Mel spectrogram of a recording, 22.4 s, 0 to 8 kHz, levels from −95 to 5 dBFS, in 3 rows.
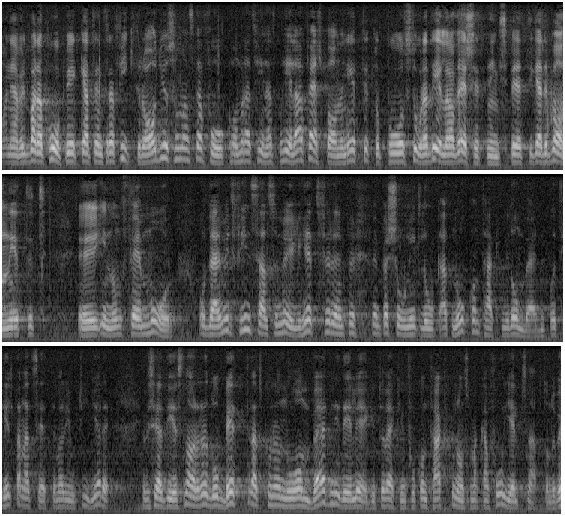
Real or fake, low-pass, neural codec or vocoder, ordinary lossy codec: real; none; none; none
